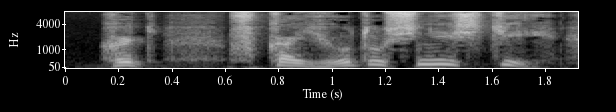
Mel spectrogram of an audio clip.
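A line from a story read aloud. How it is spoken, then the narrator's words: Hesitant suggestion. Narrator (Russian): неуверенно предложил кто-то из сидящих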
